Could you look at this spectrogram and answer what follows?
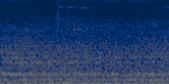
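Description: Honeybees from a package colony swarm around the hive entrance in summer, giving a steady, close, continuous buzz with no one talking.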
